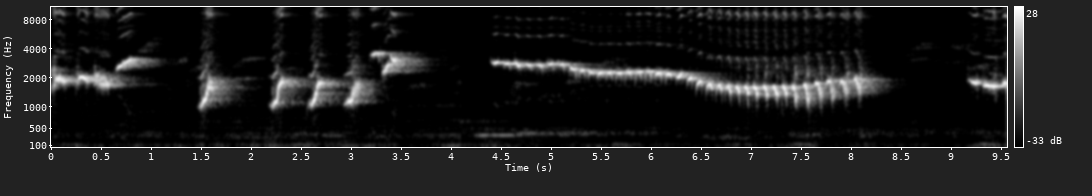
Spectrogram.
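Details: Magpie-robin lure song to draw an answer from a quiet bird: a few whistles and clipped notes, then a long, rapidly pulsed trill that slowly slides downward before a final short whistle.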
